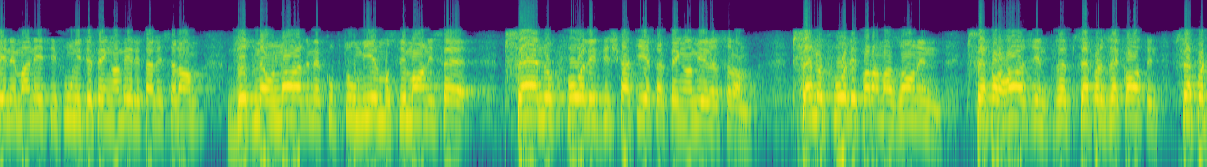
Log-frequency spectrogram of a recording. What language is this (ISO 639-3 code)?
ron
